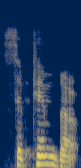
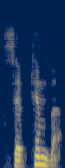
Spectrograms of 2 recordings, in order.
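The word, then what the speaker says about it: September: Note আর যদি শব্দের শেষে থাকে তাহলে ব্রিটিশ উচ্চারণে আর উচ্চারিত হয় না।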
